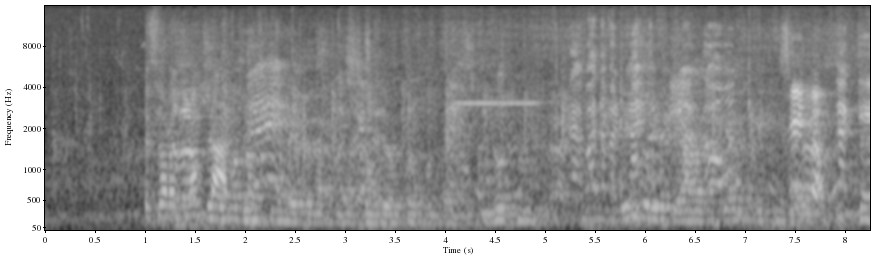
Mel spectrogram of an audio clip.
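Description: Several men talk nearby in a loud, busy crowd.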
